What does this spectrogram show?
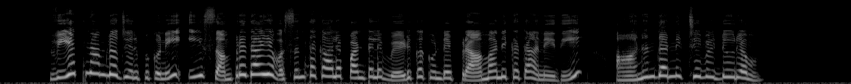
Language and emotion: Telugu, surprised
